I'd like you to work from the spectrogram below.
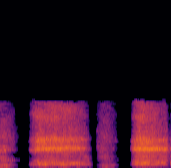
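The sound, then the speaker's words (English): A person demonstrates a series of forceful, breathy blowing exhales, fairly loud, in several bursts of varying length separated by short silences, with no speech. “Okay, so you're not blowing or”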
